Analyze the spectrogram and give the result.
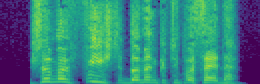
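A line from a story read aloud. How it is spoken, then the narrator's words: Sudden shout. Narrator (French): cria soudain Nineveh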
